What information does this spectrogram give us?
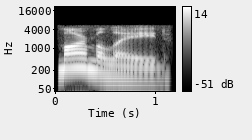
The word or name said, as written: marmalade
